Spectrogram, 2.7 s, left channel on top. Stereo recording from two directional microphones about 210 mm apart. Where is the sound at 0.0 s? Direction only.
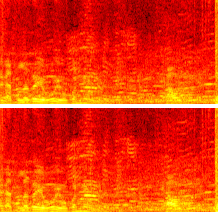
30° left (ahead or behind).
